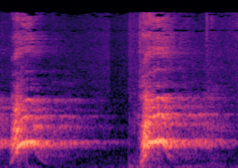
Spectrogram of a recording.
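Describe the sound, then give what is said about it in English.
A Pointer dog named Pepper gives two loud barks about a second apart, each a sharp yelping onset that trails into a short, ringing tone, with no one talking. “Well, Pepper the Pointer over there says dogs are expert sleepers, and their sleep is a lot like ours.”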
